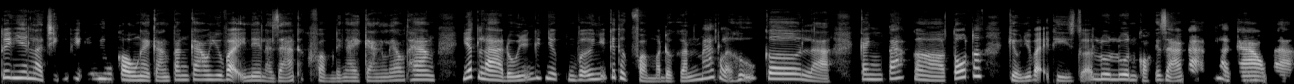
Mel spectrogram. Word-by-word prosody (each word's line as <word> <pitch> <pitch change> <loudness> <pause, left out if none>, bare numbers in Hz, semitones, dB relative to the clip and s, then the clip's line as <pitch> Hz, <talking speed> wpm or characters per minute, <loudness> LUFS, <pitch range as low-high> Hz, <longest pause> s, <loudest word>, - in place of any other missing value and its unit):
Tuy 320 -1 +4
nhiên 300 -1 +3
là 240 -4 +2
chính 205 +2 +1
vì 260 - -1
cái 250 - -16
nhu 260 -1 -1
cầu 210 -5 +4
ngày 190 -2 +1
càng 175 0 -2
tăng 215 +1 -2
cao 220 -1 +1
như 215 0 -2
vậy, 225 -5 +5
nên 185 +1 -2
là 150 - -7
giá 160 +2 -1
thực - - -7
phẩm 170 -4 -4
thì 150 - -8
ngày 165 0 -4
càng 170 -1 -3
leo 190 +3 -4
thang, 220 +1 +2 0.3
nhất 335 +3 +3
là 215 -7 +6
đối 175 0 -1
với 195 - 0
những 260 - -6
cái 295 - -5 0.3
nh 205 - -5
với 210 +2 0
những 245 - -4
cái 325 - -1
thực 280 -6 -2
phẩm 145 - -1
mà 145 - -4
được 150 -1 -4
gắn 180 +6 -3
mác 300 +4 -2
là - - -2
hữu 290 +7 -4
cơ, 255 -2 +4
là 165 - 0 0.3
canh 235 -1 -1
tác, 280 +4 0
ờ, 195 -4 +1
tốt 310 +4 +4
á, 385 - +7 0.3
kiểu 190 -6 -1
như 170 - -3
vậy, - - +3
thì 175 -3 -5
sẽ - - -2
luôn 235 -1 -1
luôn 225 -2 +1
có 175 - -2
cái 210 +5 -6
giá 195 -3 +3
cả 225 - +4
rất - - -53
là - - +2
cao 195 -1 +5
và - - -2
215 Hz, 295 wpm, -23 LUFS, 180-250 Hz, 0.3 s, á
